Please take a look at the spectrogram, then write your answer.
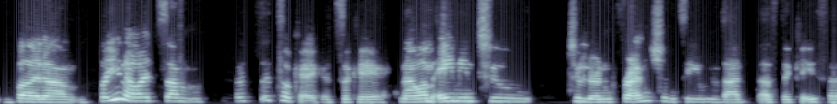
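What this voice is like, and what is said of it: Spanish accent in English. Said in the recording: “I speak Spanish. That's my first language. ... I am very self-conscious about my accent and my English”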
